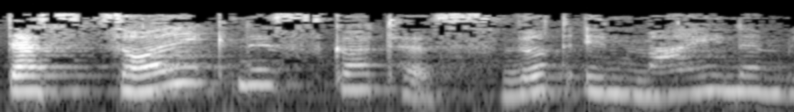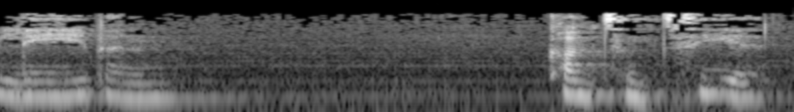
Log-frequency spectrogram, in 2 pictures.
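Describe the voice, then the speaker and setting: A woman preaching a sermon, stressing key words with force and then dropping to a soft, quiet tone. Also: on the high side, lively intonation, drawn-out words.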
